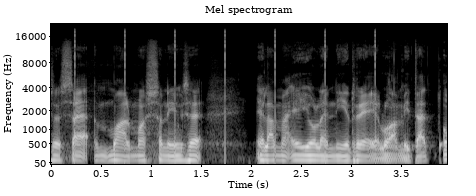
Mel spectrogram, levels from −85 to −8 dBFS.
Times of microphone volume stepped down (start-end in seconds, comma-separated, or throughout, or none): none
